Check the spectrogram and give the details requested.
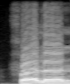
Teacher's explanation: Ya, idgham yang disertai dengan gunnah. Maka cara membacanya nun yang pertama masuk kedua sambil ditahan gunnahnya. Maka falan, tidak langsung falan nazi tapi tahan dulu. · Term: idgham ma'al gunnah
